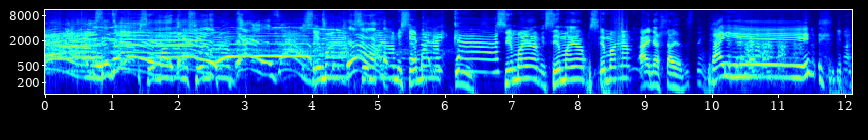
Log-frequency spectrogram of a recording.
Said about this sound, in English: Round of applause, man. You guys are amazing, man. Thank you.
